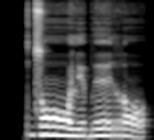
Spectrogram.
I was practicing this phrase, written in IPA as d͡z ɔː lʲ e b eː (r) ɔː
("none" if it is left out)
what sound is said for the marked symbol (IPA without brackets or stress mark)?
r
